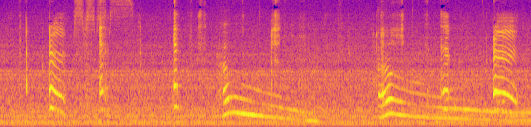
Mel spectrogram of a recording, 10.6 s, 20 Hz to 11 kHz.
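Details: A 6-week-old baby boy with hiccups gives short, whiny cries and fussing sounds in a quiet room, with brief sharp hiccup-like catches between them.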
